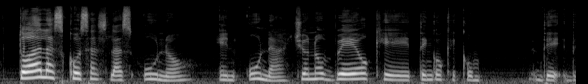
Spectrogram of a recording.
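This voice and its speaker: Her voice has a dark, mellow tone and ordinary pitch variation. The woman speaks at a very slow pace. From Colombia, Bogotá. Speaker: banker and author; interview guest. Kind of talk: interview. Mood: personal, reflective storytelling. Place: studio. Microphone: studio mic.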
